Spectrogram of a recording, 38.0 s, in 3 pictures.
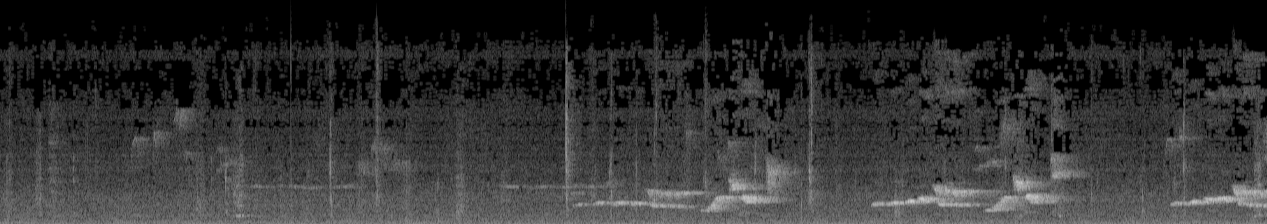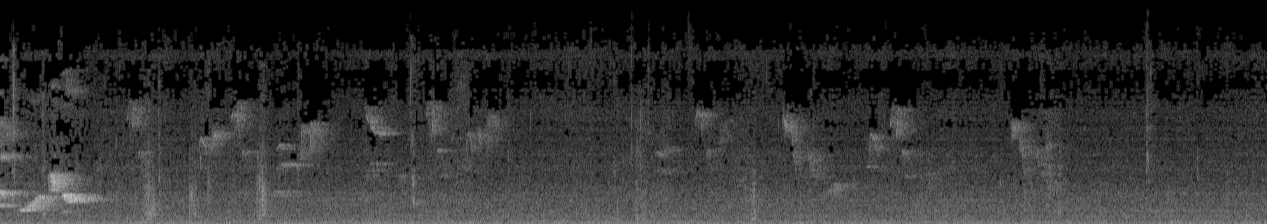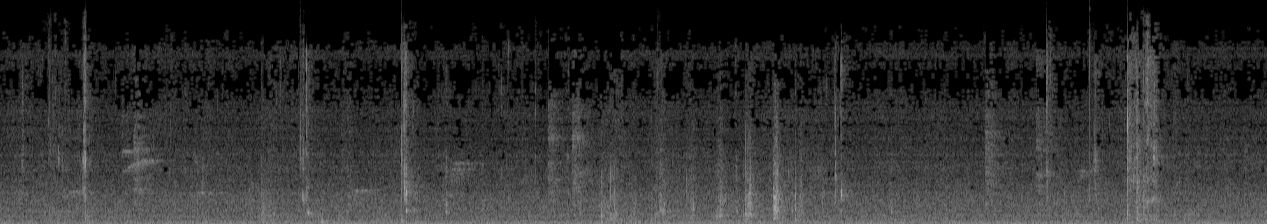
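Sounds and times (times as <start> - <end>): high bird chirps: 1.3 - 4.2, 4.9 - 8.0, 8.7 - 10.9, 11.6 - 17.8
songbird whistling: 1.4 - 4.1, 4.9 - 8.0, 8.7 - 10.9, 11.6 - 17.7.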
